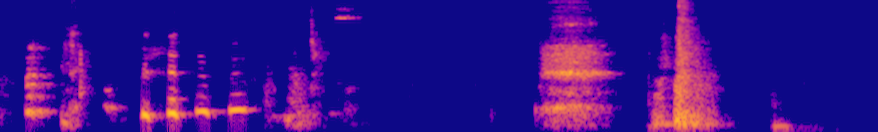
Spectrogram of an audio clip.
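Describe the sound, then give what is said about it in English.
A dog plays noisily, letting out a quick run of short squeaky yips and grunts, then two louder, rougher huffing bursts after a brief pause. “Your dog's having fun.”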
